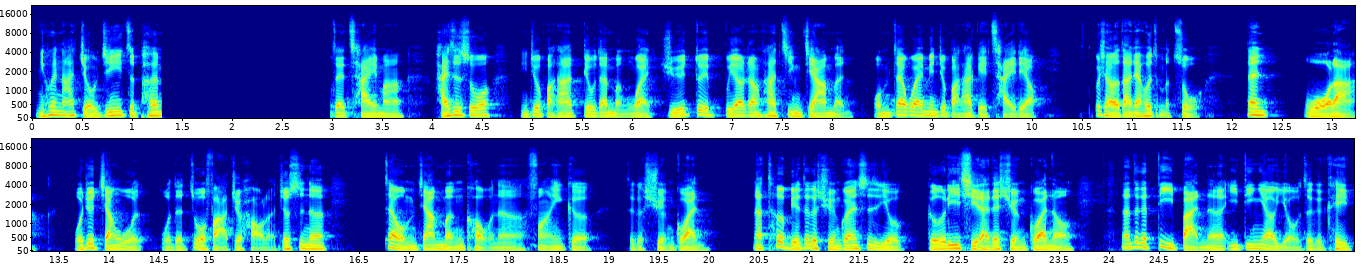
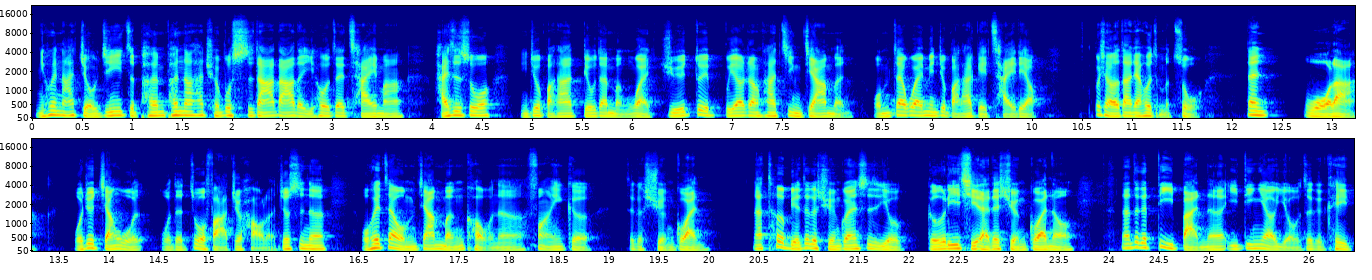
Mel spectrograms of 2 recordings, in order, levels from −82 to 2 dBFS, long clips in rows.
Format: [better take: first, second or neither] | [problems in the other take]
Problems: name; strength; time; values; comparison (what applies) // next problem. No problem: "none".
second | audio cutting out; at 1.5 s for 1.5 s and at 16 s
